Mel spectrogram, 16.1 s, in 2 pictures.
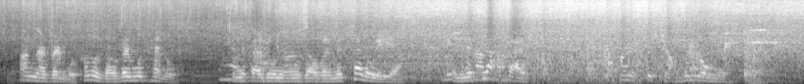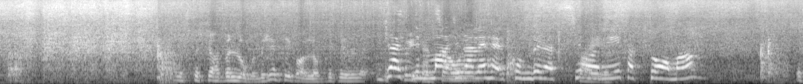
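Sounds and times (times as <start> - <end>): food sizzling in pans: 0.0 - 16.0
man and woman talking: 0.3 - 7.4, 9.8 - 14.9.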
